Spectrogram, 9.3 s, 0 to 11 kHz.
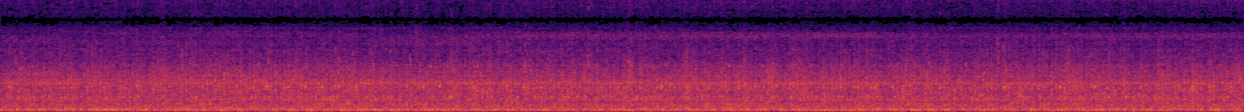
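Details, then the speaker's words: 1999 Mercury 15 hp two-stroke short-shaft outboard after carb rebuild (gasket sealant removed), new plugs and water pump impeller: steady, even buzzing idle with no stumbles, surges or misses while idle is adjusted. Normal idle. "this mother's actually running really good right now"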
